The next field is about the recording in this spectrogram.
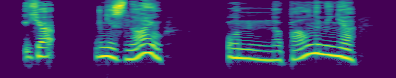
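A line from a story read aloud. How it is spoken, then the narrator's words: Stammering. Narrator (Russian): заикаясь, ответила я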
